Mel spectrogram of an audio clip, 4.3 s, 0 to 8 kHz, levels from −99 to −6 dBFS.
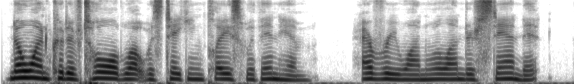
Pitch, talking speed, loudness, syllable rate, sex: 185 Hz, 225 wpm, -18 LUFS, 6.8 syllables/s, female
